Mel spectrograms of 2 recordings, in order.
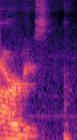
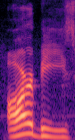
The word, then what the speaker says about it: Arby's: And originally they wanted to call it Big Tex, but they ended up choosing Arby's, which was a phonetic pronunciation of the letters R and B, short for Raffle Brothers.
